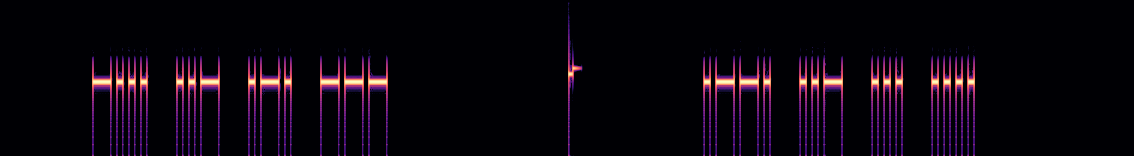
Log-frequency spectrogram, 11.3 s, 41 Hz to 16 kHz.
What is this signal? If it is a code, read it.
Morse code, heard as a keyed tone, about 20 wpm, spaced as for 16 wpm, 700 Hz. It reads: BURO PUSH
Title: 256 Lesson 42a - Words 12-20wpm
